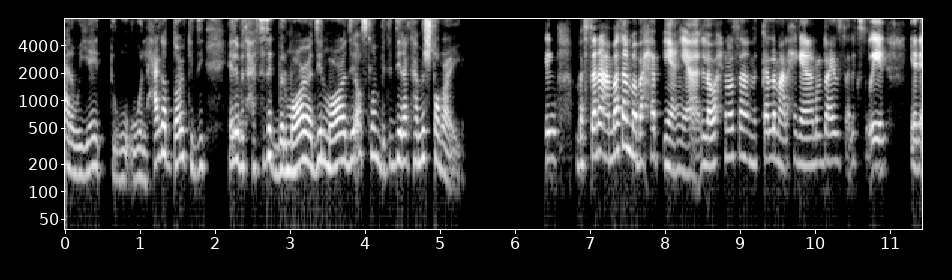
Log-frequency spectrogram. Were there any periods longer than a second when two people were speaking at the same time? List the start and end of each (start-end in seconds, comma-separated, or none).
none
